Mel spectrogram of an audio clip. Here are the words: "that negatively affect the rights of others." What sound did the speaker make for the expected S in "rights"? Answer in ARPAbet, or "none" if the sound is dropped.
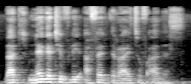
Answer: S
